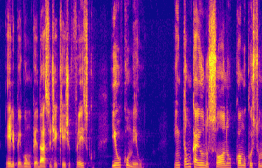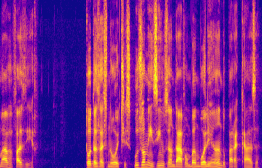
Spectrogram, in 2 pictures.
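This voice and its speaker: A man narrating a fable as an audiobook, with steady, even storytelling. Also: medium pitch.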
